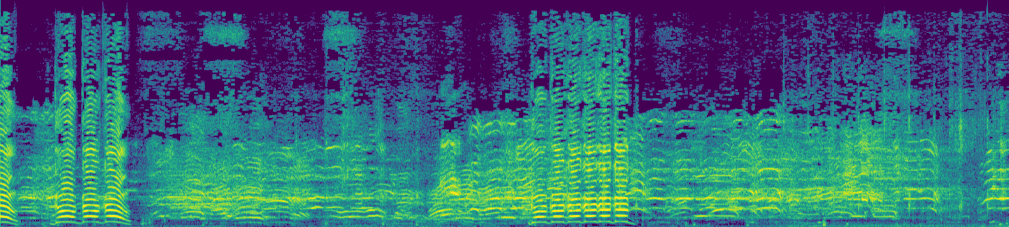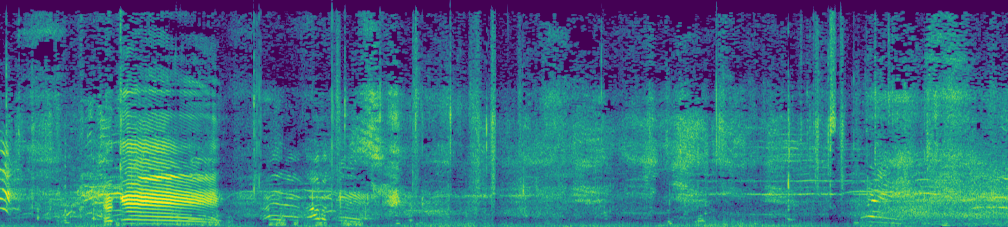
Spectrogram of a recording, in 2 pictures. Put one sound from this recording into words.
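Children shout and cheer loudly nearby, outdoors.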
